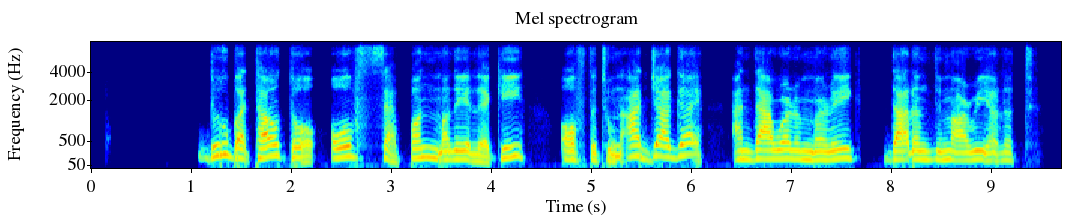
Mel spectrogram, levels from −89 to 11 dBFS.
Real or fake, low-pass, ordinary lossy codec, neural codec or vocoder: fake; 7.2 kHz; Opus, 32 kbps; codec, 16 kHz in and 24 kHz out, 0.4 kbps, LongCat-Audio-Codec, two codebook decoder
